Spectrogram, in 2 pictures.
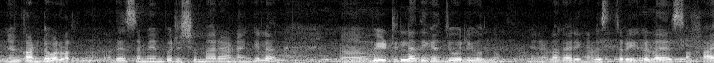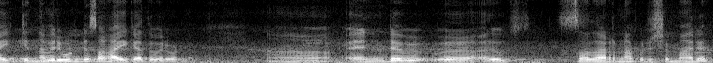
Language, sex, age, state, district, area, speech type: Malayalam, female, 60+, Kerala, Kottayam, rural, spontaneous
